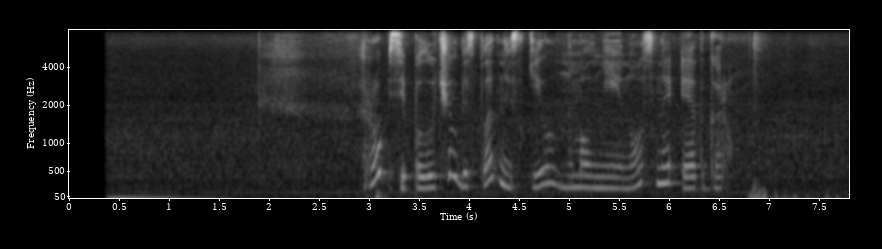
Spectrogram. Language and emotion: Russian, positive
